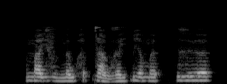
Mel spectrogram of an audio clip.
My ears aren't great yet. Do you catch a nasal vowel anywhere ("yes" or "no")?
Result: no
